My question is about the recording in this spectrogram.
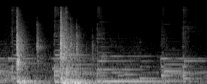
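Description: A wooden room door being shut, a sharp knock followed by a heavier thud about half a second in, over background music.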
